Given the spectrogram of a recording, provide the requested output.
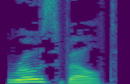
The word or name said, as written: rosevelt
